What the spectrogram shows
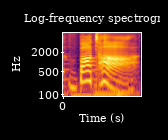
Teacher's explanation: extending that last vowel sound to approximate the er sound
